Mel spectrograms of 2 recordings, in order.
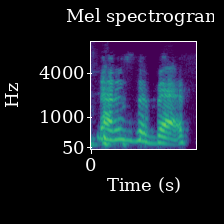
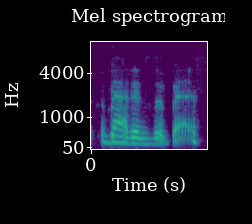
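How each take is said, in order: First: Laughing through the words. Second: Said in the usual way. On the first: Real, not acted. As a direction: say it while laughing.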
